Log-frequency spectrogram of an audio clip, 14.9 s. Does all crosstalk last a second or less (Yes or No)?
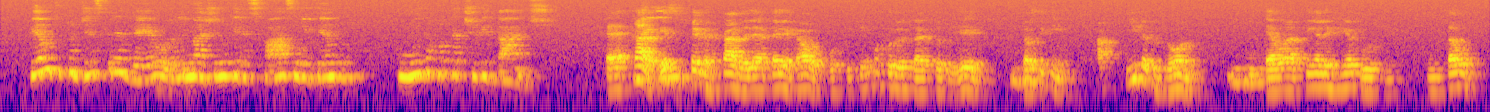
Yes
